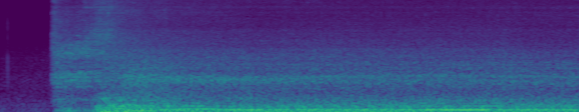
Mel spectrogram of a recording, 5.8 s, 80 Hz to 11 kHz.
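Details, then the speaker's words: Truck started after transmission topped off, warming to operating temperature with new tune, catless downpipe and 4-inch muffled exhaust; quick starter catch then deep, even idle rumble holding steady; normal start and idle. "Think about the exhaust. It sounds good. We went with a 4-inch muffled exhaust, so we do have a muffler here, keeping it a little tame."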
